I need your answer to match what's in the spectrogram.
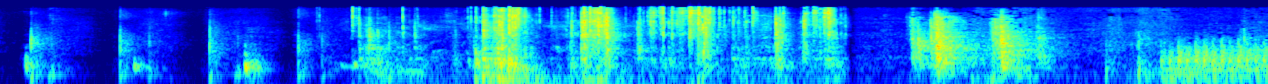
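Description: A bunch of room keys, handed over to guests at a simple lodging, jingles and rattles in a few quick bursts, moderately loud, with brief pauses between the clinks and no talking.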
